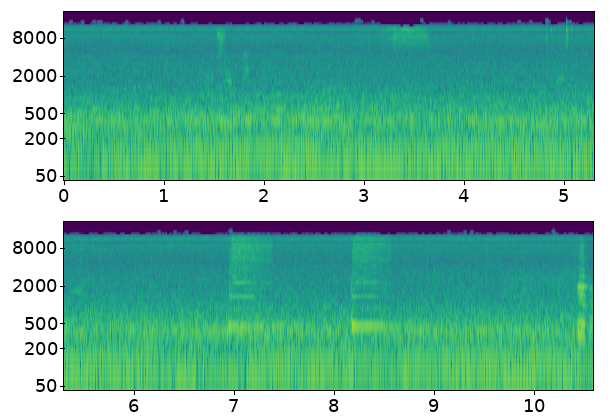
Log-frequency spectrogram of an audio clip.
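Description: Steady low rumble and engine hum inside the cabin of an airliner rolling out on the runway just after touchdown. Two brief higher sounds about seven and eight seconds in.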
